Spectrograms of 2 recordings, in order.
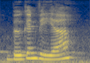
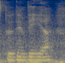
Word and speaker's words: bougainvillea: to pronounce bougainvillea or bougainvillea. It's like tomato. Everybody says it differently, and that's fine. But here in South Florida, maybe it's the Latin influence, we don't pronounce the L's, kind of like tortilla.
